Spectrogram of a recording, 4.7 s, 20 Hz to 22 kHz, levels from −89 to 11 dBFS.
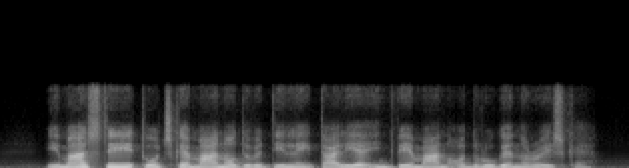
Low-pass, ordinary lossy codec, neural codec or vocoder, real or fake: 10.8 kHz; none; codec, 24 kHz, 0.5 kbps, DualCodec; fake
